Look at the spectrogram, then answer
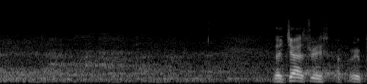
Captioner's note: laughter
